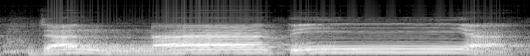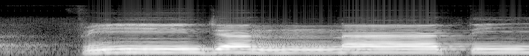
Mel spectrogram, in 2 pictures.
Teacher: Kasroh tanwin bertemu dengan ya, idgham bi gunnah, dimasukkan dan disertai berdengung.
